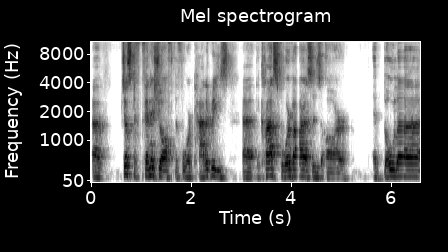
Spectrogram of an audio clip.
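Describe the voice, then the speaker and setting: Somewhat breathy, a man speaks in an Irish accent with ordinary pitch variation. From Ireland. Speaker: vaccine researcher. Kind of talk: panel presentation.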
